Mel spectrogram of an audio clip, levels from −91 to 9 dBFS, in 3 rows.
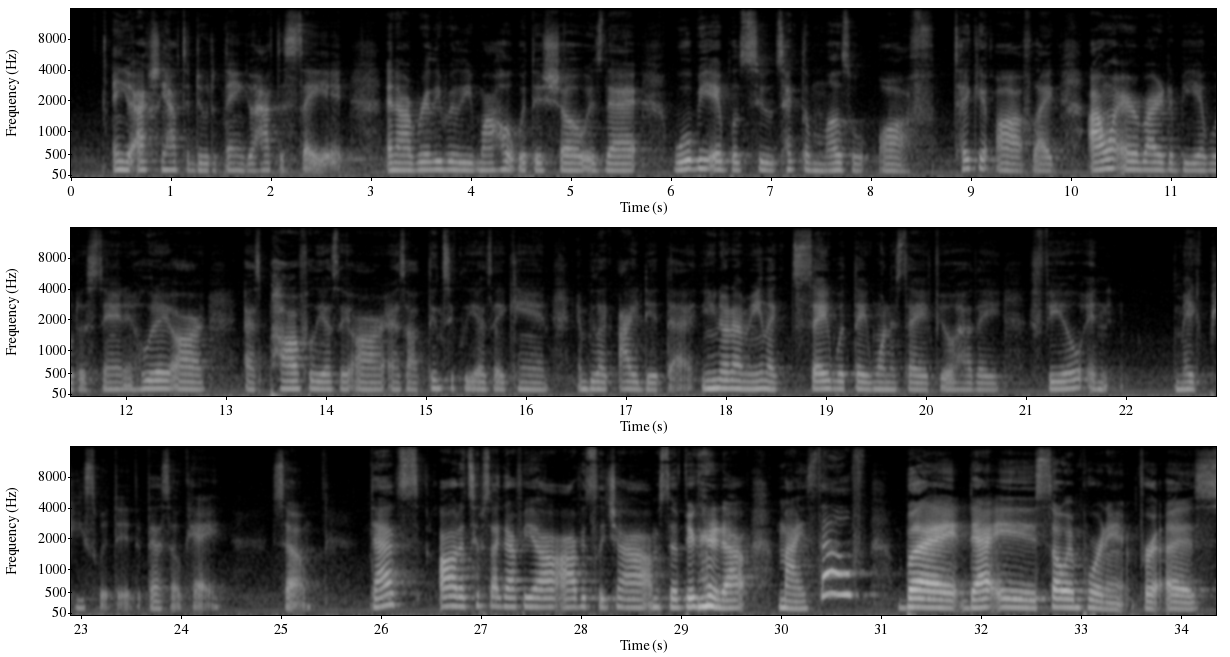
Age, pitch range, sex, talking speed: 20-39, 150-180 Hz, female, 195 wpm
